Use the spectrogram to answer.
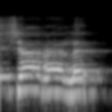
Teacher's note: वर्तस्य का उच्चारण स्थान दंत प्लस मसूड़ा, मतलब दांत प्लस मसूड़ा या दंत मूल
